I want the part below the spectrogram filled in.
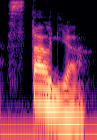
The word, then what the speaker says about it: Stalgia: Chociaż wszystkie tytuły są w języku angielskim, to jednak chyba Stalgia, tak powinniśmy wymawiać tytuł także całego albumu.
